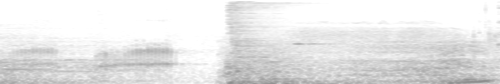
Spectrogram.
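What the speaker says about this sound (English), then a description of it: "And it's a fighting frog." A cartoonish frog croak from the Hex spell in Hearthstone, a digital card game, sounding loud and close after a brief magical whoosh, with a low croaking tail at the end.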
